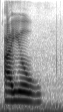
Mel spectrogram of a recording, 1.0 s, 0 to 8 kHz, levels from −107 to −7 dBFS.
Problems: constant background noise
